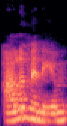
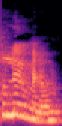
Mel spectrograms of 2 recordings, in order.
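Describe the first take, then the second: First: The word is said with five syllables. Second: The word is said with four syllables. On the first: This is how the speaker's own community says it. The speaker calls it right. "that's how we pronounce it" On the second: This is how others say it. The speaker calls it wrong. "not aluminum"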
